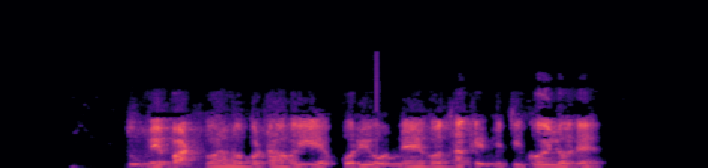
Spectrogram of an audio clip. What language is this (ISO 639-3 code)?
ori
